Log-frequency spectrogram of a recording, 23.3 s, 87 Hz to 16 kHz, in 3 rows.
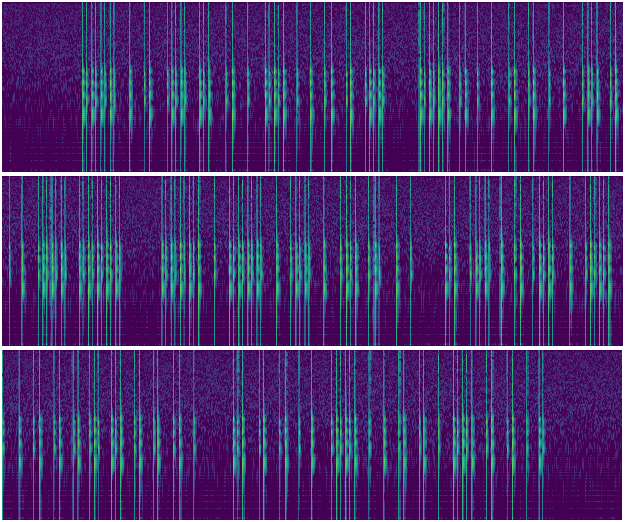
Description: Morse code, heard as a telegraph sounder, hand-sent with a bug key, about 21 wpm. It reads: HZWU8 3OYB5 4HDCT LZX91 JXO2E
